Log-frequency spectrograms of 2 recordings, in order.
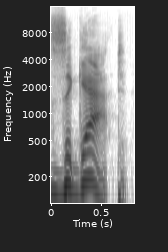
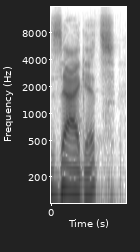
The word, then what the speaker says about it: Zagat: is Zagat rated or they mispronounce it saying Zagat's okay but it's very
